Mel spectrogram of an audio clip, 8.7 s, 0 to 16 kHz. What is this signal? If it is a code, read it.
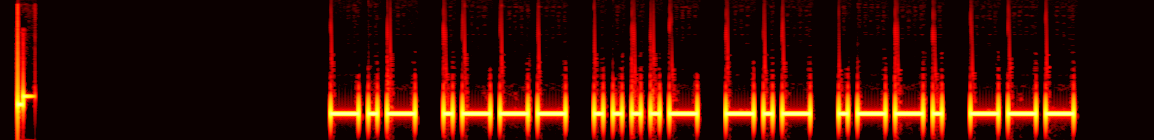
Morse code, heard as a keyed tone, about 17 wpm, 700 Hz. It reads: KJ4KPO
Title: USA Call Signs - 6 Characters - Repeated 2x - 17wpm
